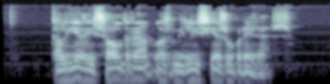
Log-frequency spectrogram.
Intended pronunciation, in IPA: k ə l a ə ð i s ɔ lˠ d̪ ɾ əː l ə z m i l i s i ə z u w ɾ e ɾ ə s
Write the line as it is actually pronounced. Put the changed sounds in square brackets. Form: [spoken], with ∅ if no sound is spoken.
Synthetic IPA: k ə l [i] ə ð i s ɔ lˠ d̪ ɾ [ə] l ə z m i l i s i ə z u [β] ɾ e ɾ ə s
